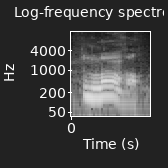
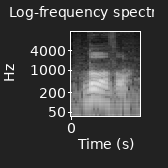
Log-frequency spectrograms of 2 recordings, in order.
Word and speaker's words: Louisville: Louisville. Louisville. That's that's the pronunciation, right? There is no S. That's the pronunciation of a Louisian s in the spelling. It's silent. It's silent. This is Louisville.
